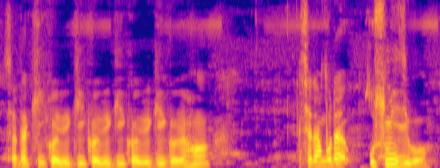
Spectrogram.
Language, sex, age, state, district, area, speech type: Odia, male, 30-45, Odisha, Mayurbhanj, rural, spontaneous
